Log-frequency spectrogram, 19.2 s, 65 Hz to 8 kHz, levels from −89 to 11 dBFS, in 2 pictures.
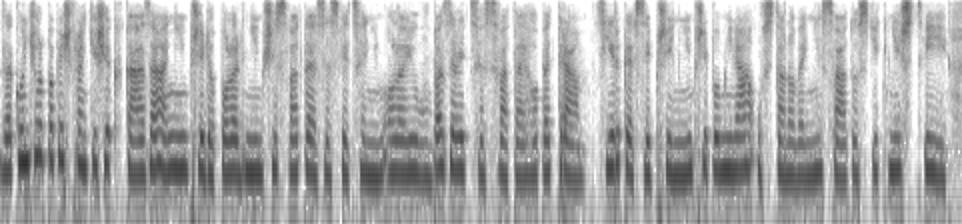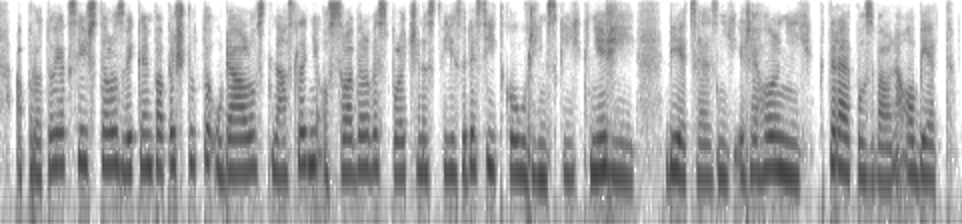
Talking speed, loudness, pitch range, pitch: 145 wpm, -26 LUFS, 195-215 Hz, 200 Hz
